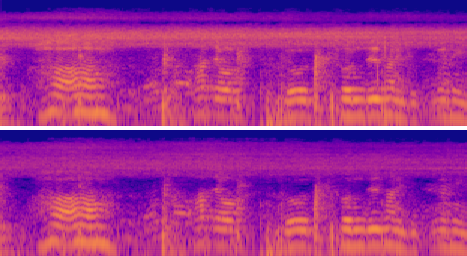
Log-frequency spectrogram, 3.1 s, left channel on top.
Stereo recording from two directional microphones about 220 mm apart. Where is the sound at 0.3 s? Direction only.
35° right (ahead or behind).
